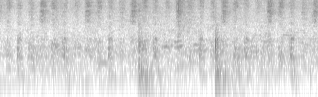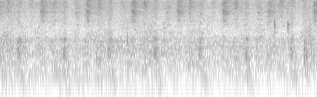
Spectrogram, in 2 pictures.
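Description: Near silence: faint room tone with light scratchy rustles and two soft knocks about one and a half and two seconds in.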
